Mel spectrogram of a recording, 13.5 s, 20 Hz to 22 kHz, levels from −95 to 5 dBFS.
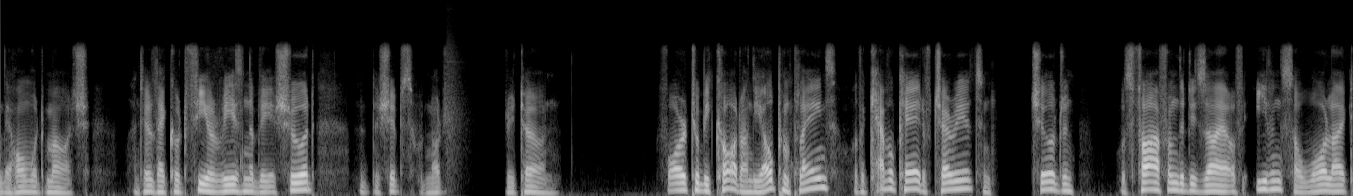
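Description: Speech that stalls twice in a call audio freeze, at 4.45 to 5.09 s and again at 9.93 to 10.35 s. Each time the last sound is stretched into a fading buzz before about 0.38 s and then 0.33 s of silence, and the speech resumes exactly where it stopped, now running about 0.6 s and 0.39 s late. This is likely a jitter buffer running dry while packets were delayed. On a spectrogram, each event shows a smeared, decaying tail and then an empty gap. On the waveform, it appears as a tapering envelope followed by a flat line.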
